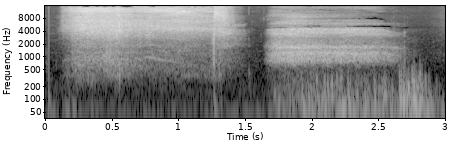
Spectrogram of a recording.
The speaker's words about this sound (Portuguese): Estou respirando, pai. Respirar é algo que a gente faz todos os dias. Durante o dia todo, estejamos acordados ou dormindo.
